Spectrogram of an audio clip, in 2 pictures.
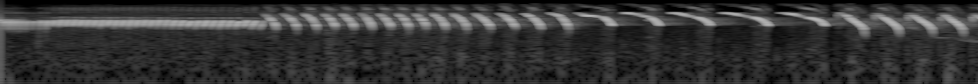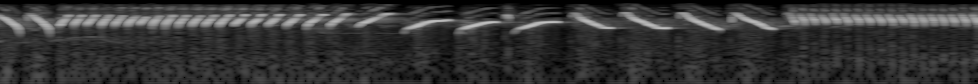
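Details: Canary song meant to teach chicks, opening with a steady buzzy trill, then a long string of fast repeated downward-slurred whistles slowing into looping sweeps, ending with another buzzing trill. High, bright and continuous.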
